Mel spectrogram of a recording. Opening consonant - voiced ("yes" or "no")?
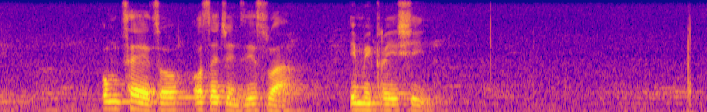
yes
